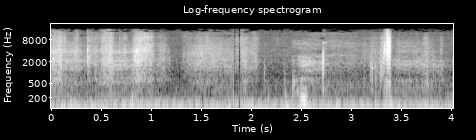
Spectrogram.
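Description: Close-up rustling and scraping of a gloved hand and loose dirt against the phone, over a steady low rumble of handling or wind on the microphone, with one sharp click about three and a half seconds in.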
